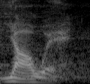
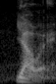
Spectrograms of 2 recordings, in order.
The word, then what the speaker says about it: Yahweh: You pronounce it Yahweh. Yahweh.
